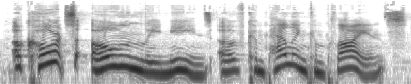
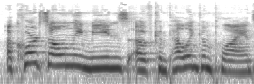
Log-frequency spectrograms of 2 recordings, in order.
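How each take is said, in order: First: It is read slowly in a southern accent. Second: It is read in the speaker's ordinary accent.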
